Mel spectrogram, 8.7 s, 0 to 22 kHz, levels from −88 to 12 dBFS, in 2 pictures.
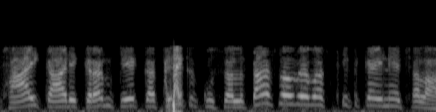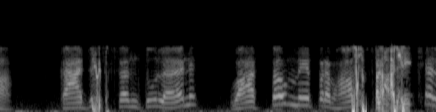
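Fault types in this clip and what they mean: GSM full-rate codec: Throughout, speech is cut off above 4 kHz with a buzzy, gravelly roughness, consistent with 13 kbps pulse-excited vocal-tract coding.
GSM bit errors: Corrupted filter, pitch and gain parameters produce squawks, pops and gargling in three bursts, from 1.64 to 1.84 s, 5.28 to 5.52 s, and 7.88 to 8.48 s.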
